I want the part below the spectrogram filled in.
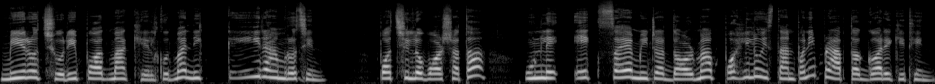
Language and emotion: Nepali, happy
